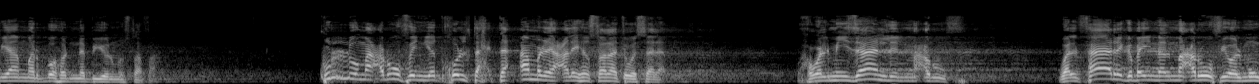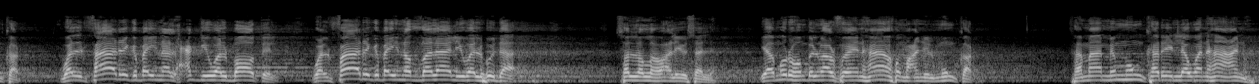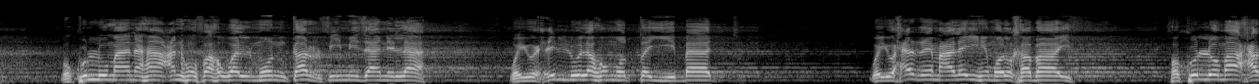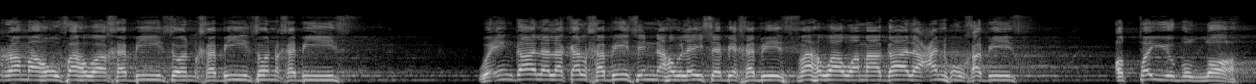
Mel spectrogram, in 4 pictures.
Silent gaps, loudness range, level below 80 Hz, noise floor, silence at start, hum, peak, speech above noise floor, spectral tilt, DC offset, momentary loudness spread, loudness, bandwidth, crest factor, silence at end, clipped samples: none; 4 LU; -60 dBFS; -58 dBFS; 0 s; none; -4 dBFS; 39 dB; -4.5 dB/octave; under 0.1%; 15 LU; -20 LUFS; 11 kHz; 16 dB; 0 s; under 0.1%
